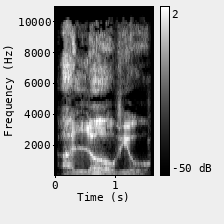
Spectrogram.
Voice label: I Love You Deep, male; Endearment; Talking Sound Effects; Sound Effects:Voice; VoiceBox

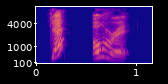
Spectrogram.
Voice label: Get Over It, Attitude, 1 girl, 10 yrs; VoiceBox

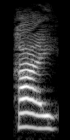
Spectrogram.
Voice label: "Hi", child, girl; Greetings And Goodbye

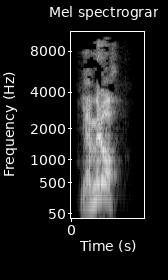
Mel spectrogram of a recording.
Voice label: Japanese Dont Do, Male; Talking Sound Effects

